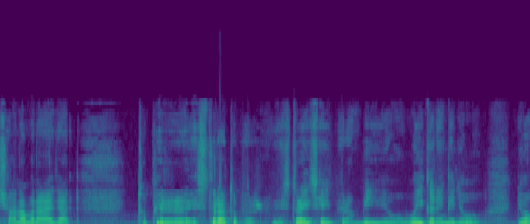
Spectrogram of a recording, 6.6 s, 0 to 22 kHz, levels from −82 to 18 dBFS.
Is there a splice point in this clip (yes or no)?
yes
